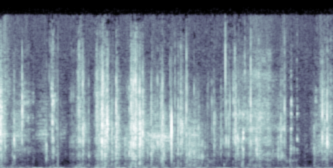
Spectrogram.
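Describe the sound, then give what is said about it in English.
Crinkling of a snack bag, its cereal-like snacks being eaten, as a steady run of quiet, irregular plastic crackles and crunches that continues throughout with no voices. “These are an issue. I'm going to eat this whole bag.”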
